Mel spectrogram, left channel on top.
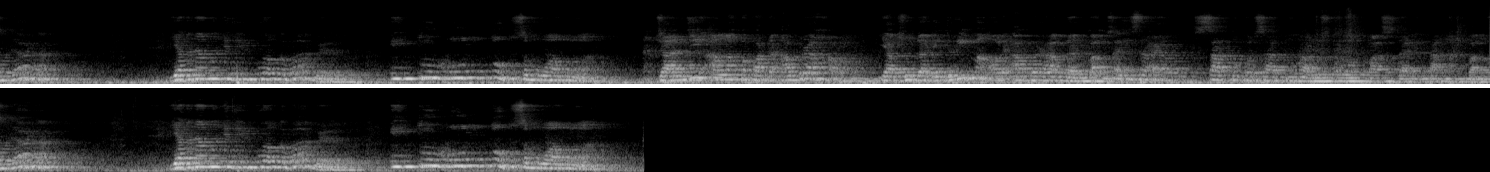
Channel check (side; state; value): right; drops out; at 6.5 s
